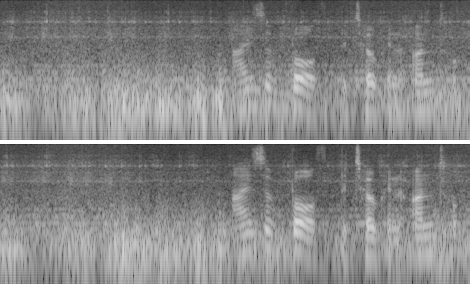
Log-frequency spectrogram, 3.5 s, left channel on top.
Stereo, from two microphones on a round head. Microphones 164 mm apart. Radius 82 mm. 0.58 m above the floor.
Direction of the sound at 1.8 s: 35° right (ahead or behind).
